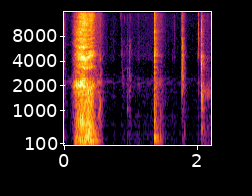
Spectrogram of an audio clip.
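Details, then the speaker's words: Adult who has been sick clears phlegm from the throat with a forceful, harsh throat clear followed by a few brief softer clears; the voice is still gravelly. "me to God shower still cleared out some phlegm still about a hundred percent you can hear my voice has got a little gravelly"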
